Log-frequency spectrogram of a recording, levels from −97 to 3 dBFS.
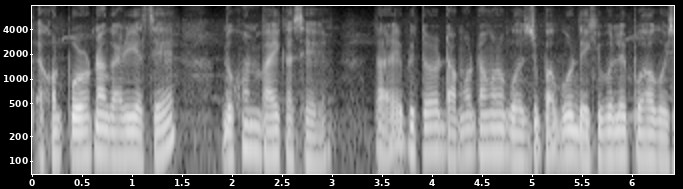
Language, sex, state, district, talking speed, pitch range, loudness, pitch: Assamese, male, Assam, Kamrup Metropolitan, 150 wpm, 110-125 Hz, -17 LUFS, 115 Hz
